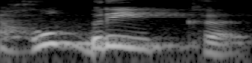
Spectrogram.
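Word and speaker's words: rubrica: rubrika eu preciso ou seja se ela se fosse uma proparoxítona eu precisaria de um acento no u que a gente não identifica aí já que todas as proparoxítonas são acentuadas né então a pronúncia adequada dessa palavra é rubrika beleza e não era ir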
